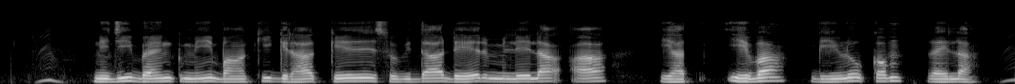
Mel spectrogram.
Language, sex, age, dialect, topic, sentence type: Bhojpuri, male, 18-24, Northern, banking, statement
